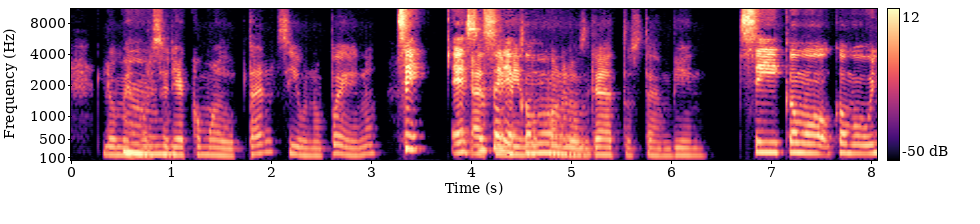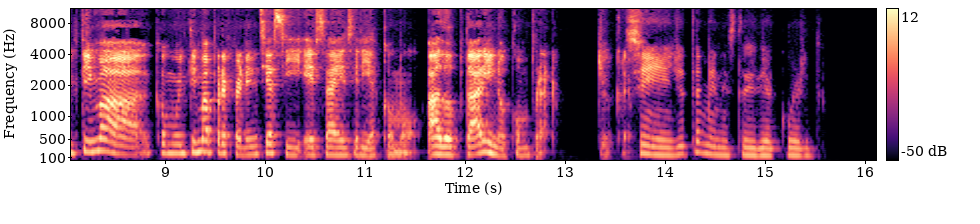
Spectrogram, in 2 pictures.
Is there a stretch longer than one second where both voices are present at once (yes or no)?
yes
